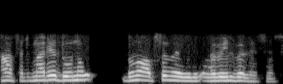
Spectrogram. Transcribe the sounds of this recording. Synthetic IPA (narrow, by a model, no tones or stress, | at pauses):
ɦãːsɐɾmaːɾed̪oːnõ | d̪oːnõaːpsəmɛ̃ɐʋeːlɐʋeːləbəlɦɛ̃sɐɾ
